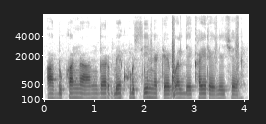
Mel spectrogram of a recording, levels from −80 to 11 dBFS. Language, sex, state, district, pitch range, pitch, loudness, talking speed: Gujarati, male, Gujarat, Navsari, 110-115 Hz, 115 Hz, -24 LUFS, 145 wpm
